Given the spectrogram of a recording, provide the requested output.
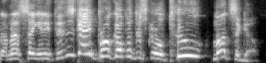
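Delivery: ordinary talk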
